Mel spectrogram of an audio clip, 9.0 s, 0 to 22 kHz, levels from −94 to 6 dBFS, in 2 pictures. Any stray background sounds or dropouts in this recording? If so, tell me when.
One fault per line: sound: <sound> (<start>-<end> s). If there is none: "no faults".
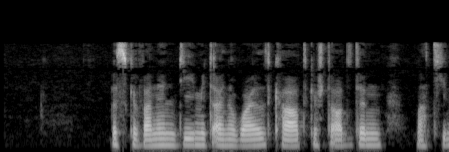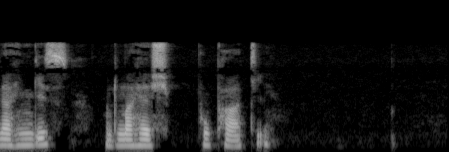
no faults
